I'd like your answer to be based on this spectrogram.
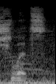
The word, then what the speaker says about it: Schlitz: and it's Schlitz. Yeah. Not cool. – Are you schvitzing over there? – It rhymes with slitch.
